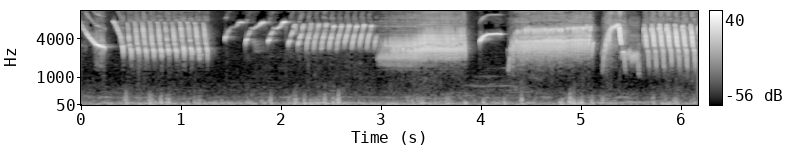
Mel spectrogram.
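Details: Canary in breeding condition singing continuously, a song meant to prompt other birds to sing: fast rattling trills alternate with broad buzzy phrases and brief swooping whistles, with steady low background rumble.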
